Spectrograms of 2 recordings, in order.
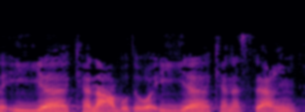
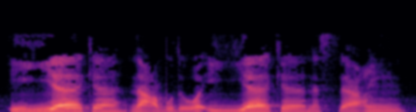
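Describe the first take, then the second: First: "ایاک نعبد" with the ک running into the next word; wrongly joined words. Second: Slow "ایاک نعبد", beat on "yaa", kaf cut from the next word; stress on long alif. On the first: Teacher imitating a common mistake in "ایاک نعبد", words run together. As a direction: attach the "ka" of "ایاک" to "نعبد" and "نستعین". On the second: Teacher showing correct "ایاک نعبد", stressed alif, words kept apart. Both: Shown as a demonstration.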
